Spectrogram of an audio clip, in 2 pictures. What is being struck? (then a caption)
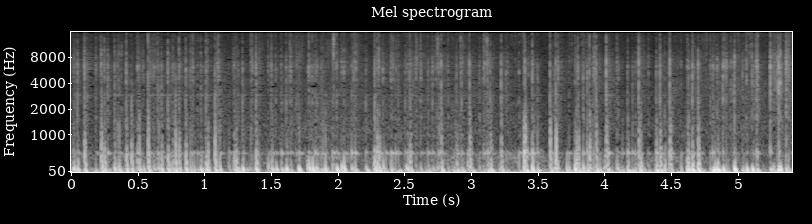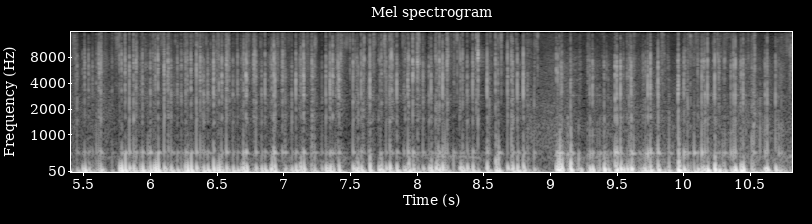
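Glass jar with lid. Long nails tap fast on the glass body and label of a Nescafé glass jar with a gold lid, held close to the microphone. The result is a dense, steady stream of rapid, dry taps with a heavy low thump and very little high-end sparkle.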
